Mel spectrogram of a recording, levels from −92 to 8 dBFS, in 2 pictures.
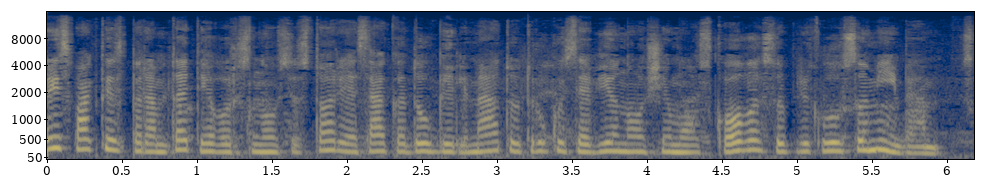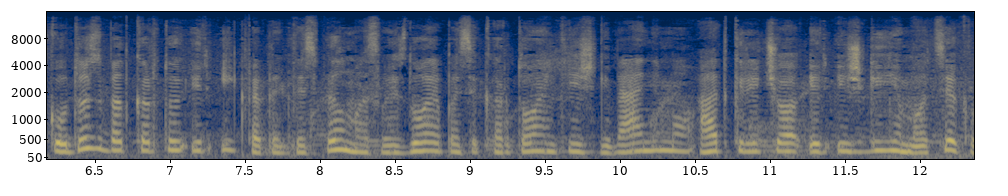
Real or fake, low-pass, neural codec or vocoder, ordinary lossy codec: fake; 14.4 kHz; vocoder, 44.1 kHz, 128 mel bands, Pupu-Vocoder; AAC, 48 kbps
